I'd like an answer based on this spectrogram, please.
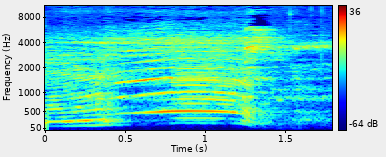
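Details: Domestic cow calling because her calf is kept from suckling during weaning, Bangladesh: a single loud, drawn-out moo, starting low and rising to a steady, sustained tone before breaking off after about a second.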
